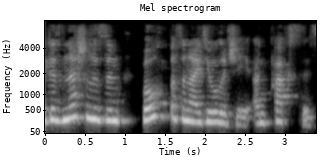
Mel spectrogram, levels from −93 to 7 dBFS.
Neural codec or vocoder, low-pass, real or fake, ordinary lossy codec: codec, 24 kHz, 0.9 kbps, WavTokenizer, medium speech release version 2; 7.2 kHz; fake; AAC, 32 kbps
